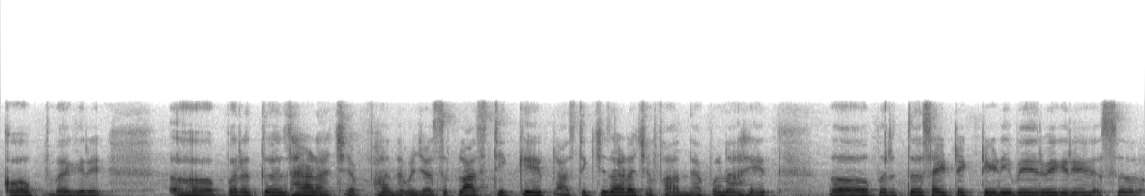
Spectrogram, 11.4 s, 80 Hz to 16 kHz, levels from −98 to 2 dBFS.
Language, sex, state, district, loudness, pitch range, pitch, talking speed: Marathi, female, Maharashtra, Dhule, -18 LUFS, 205-225 Hz, 215 Hz, 130 wpm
